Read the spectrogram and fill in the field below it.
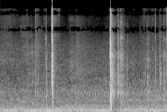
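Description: A cardboard box of screws rattles as a hand handles it.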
